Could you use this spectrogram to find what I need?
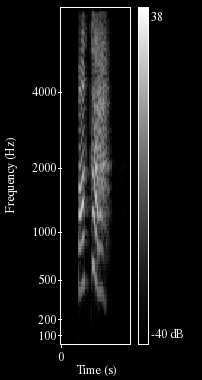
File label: Idiot anime girl character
